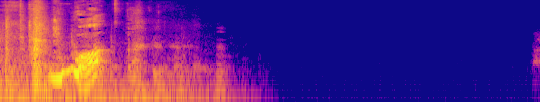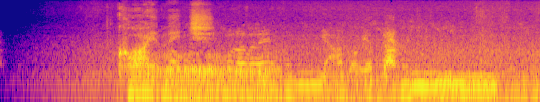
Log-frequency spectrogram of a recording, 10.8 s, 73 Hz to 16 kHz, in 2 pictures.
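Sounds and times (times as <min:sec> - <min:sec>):
speech: 0:00.5 - 0:01.2, 0:06.8 - 0:10.0
dog barking: 0:05.3 - 0:05.5, 0:07.3 - 0:09.6
low rumbling growl-like drone: 0:06.6 - 0:10.8.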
